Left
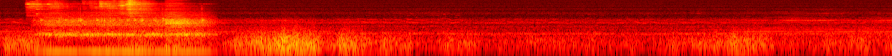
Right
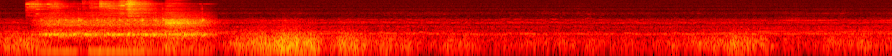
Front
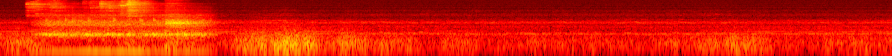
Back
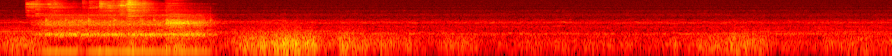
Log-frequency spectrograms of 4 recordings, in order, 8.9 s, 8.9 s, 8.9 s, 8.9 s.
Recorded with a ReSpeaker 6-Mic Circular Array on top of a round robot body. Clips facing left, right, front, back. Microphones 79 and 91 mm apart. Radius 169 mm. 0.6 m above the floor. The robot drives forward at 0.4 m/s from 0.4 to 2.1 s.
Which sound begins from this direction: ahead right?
A hiss, at 1.6 s.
